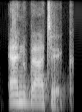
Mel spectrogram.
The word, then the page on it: anabatic: Indian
